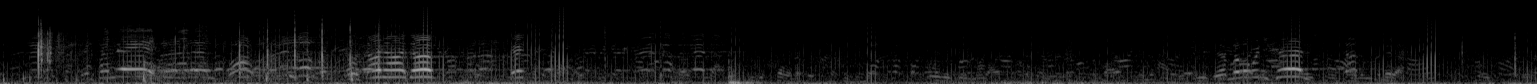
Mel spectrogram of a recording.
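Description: Hockey sticks strike a ball with sharp clacks.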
